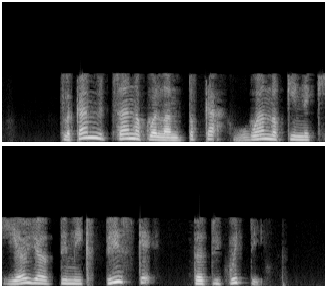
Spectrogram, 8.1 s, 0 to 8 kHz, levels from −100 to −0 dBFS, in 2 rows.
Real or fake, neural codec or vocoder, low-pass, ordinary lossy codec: fake; codec, 16 kHz, 0.5 kbps, X-Codec, WavLM features, trained on Multilingual LibriSpeech; 7.2 kHz; AAC, 16 kbps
